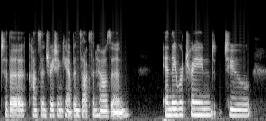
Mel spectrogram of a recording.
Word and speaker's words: Sachsenhausen: And then there's this whole backstory about how the cows are from, forgive the pronunciation, is it Sachsenhausen? – Sachsenhausen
